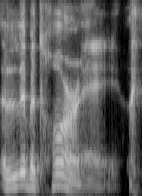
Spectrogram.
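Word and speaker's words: Liberatore: Uh, according to the pronunciation guide, it's Liberator.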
